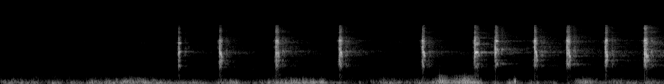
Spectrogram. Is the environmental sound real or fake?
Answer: fake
